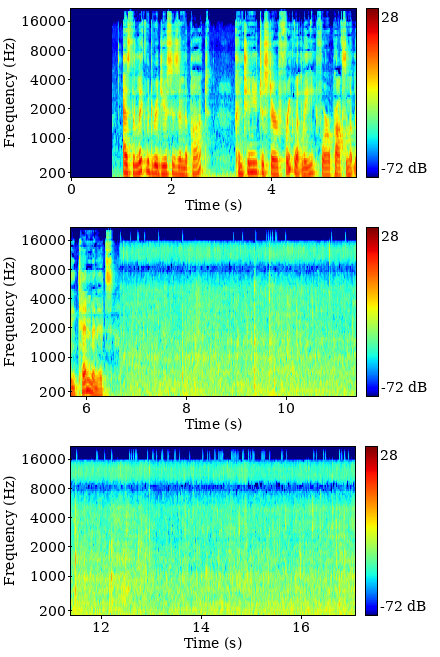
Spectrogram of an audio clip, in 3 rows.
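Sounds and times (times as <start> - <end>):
stew bubbling in a pot: 6.6 - 17.0.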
